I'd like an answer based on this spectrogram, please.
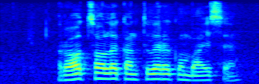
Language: Afrikaans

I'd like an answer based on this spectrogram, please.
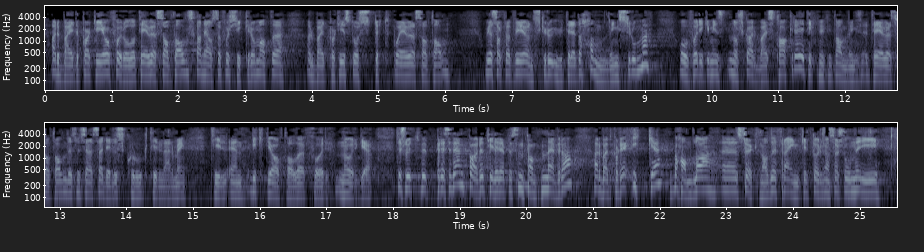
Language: Norwegian Bokmål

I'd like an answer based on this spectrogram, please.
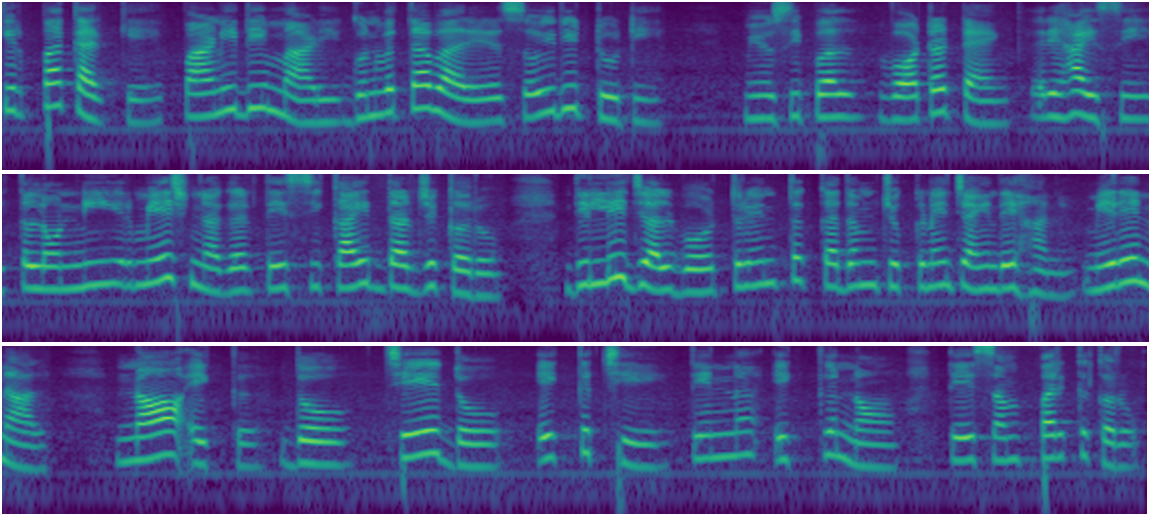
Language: Punjabi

